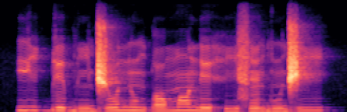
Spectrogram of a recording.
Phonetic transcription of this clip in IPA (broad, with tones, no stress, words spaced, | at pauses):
ji˨ɡ͡be˨ bĩ˨ d͡ʒo˨˦nũ˧ɡ͡bɔ˧ mɔ̃˦ne˧hi˨sɛ̃˨˦ ɡũ˧d͡ʒi˦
